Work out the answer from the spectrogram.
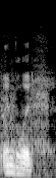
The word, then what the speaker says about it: invalid: which would be invalid so we put the accent on the first syllable for an invalid and that is a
